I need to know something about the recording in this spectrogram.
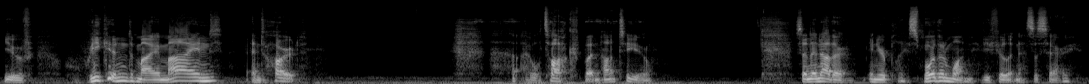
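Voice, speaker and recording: A man's voice: mid-range voice, expressive, a little slow, vocal fry, pauses often, husky, full character voice. A man playing an anguished, proud enemy ruler in a fantasy audio roleplay, speaking in formal, theatrical phrases that halt with emotion. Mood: resigned, bitter. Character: captive enemy ruler, anguished, proud, lovesick, under truth potion.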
